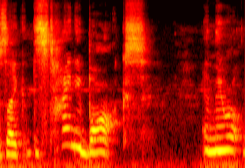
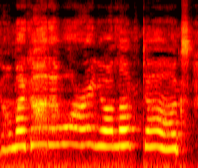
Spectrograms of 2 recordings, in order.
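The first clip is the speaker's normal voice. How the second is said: put-on much higher, sweet baby talk; cooing reassurance; 10 semitones higher than usual. Dreamer coos to the scared beagle, high and sweet. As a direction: coo to a frightened puppy. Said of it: "And I'm like".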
